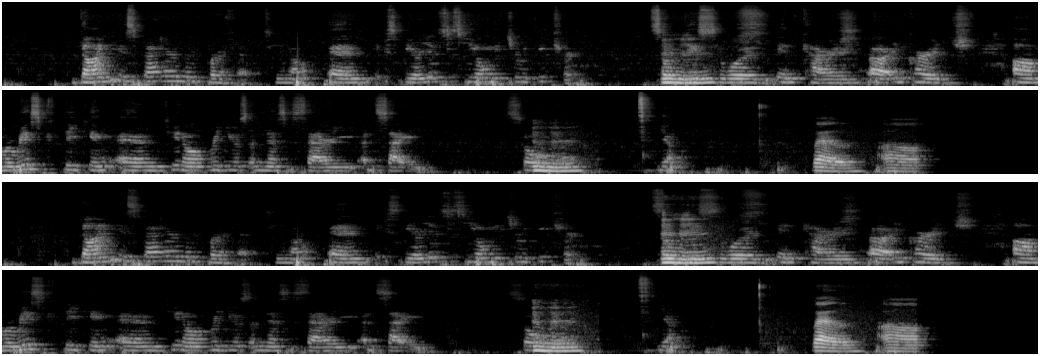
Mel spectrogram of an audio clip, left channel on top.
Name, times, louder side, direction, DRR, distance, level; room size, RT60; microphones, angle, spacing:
voice 1, 0.7-5.8 6.5-9.7 10.1-14.6 15.6-16.1 16.7-17.1, left 2 dB, 50° left, 2.6 m, -30 dB
voice 2, 6.6-7.1 15.7-16.2 18.5-19.5, right 2 dB, 40° right, 1.2 m, -21 dB
11.0 x 11.0 x 4.8 m
head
